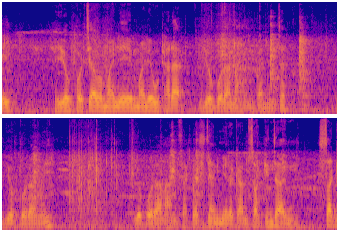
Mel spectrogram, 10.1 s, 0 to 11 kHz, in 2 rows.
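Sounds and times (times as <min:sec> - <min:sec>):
rustling handling noise: 0:02.8 - 0:08.9.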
